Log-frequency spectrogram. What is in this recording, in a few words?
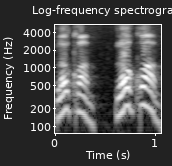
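Vietnamese, ground forces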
